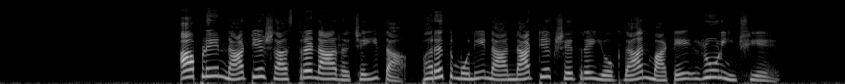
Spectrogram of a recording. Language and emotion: Gujarati, neutral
